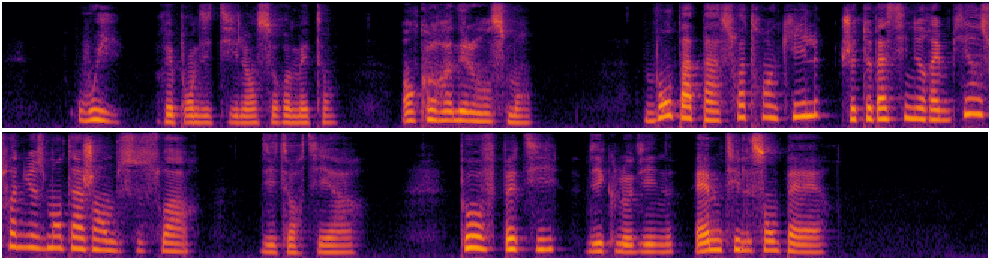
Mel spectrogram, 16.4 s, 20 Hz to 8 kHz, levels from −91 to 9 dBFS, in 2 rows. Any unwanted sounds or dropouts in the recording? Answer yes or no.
no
